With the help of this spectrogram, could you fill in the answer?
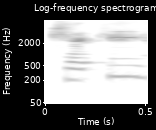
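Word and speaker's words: Chiechi: Now, I understand, Mayor, I might have it wrong, but it's Keki House. You know what? I mispronounce it all the That's time. the proper Italian pronunciation.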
